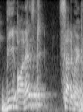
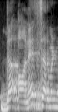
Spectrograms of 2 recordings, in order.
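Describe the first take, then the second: First: 'The' is said with a long 'ee' vowel. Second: 'The' is said with a short 'uh' vowel. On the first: The speaker calls it right. "तो इसको पढ़ेंगे दी honest servant" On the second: The speaker calls it wrong. "द honest servant नहीं पढ़ेंगे"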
